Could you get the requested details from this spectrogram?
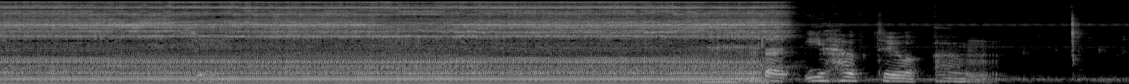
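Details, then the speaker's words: Surgitech mini compressor nebulizer filled with clean water for a demonstration: a steady buzzing hum for about eight seconds, then switched off, followed by brief room sounds; the nebulizer is running. "i just plug the compressor in and see how it works now it's really working"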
